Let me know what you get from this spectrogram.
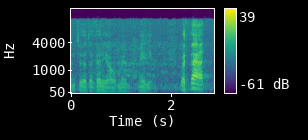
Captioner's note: laughter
